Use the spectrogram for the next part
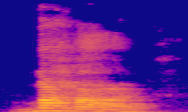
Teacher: बा और रा पे हमने कोई जोर नहीं दिया, बहार, हा पे जोर दिया है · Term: शब्द बलाघात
